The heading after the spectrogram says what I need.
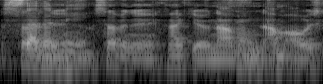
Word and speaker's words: Sevigny: I think it's the number 7 and then like knee, like your kneecap. Sevigny.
